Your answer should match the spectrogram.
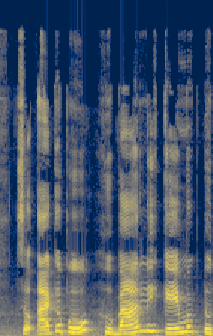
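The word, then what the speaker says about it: Jacopo: Here J is silent. So Acopo, who barely came up to the door handle of the car, was nearly 12.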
